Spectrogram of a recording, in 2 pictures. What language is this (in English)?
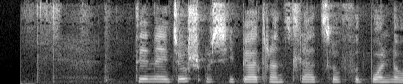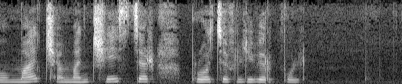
Russian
